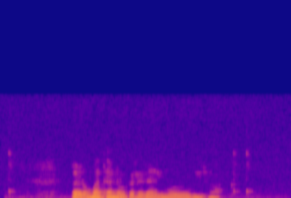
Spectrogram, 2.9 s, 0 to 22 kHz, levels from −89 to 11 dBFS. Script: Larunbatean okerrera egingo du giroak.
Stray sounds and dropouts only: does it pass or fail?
pass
